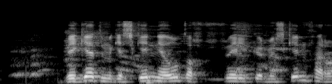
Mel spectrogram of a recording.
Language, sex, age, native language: Icelandic, male, 40-49, Icelandic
